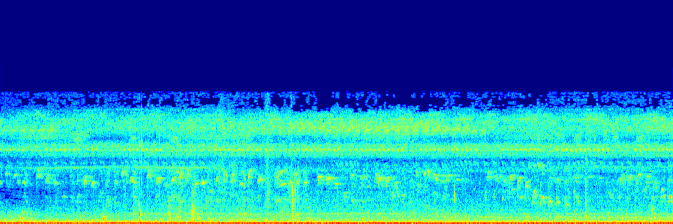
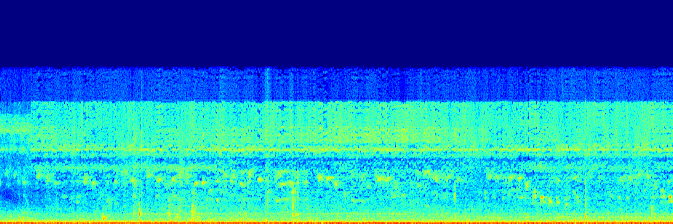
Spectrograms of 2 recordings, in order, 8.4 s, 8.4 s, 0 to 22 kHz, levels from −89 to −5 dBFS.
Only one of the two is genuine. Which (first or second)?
first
